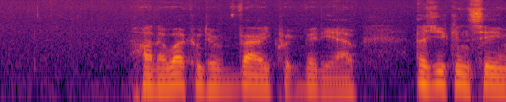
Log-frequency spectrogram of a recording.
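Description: A middle-aged man speaks calmly into a headset microphone.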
